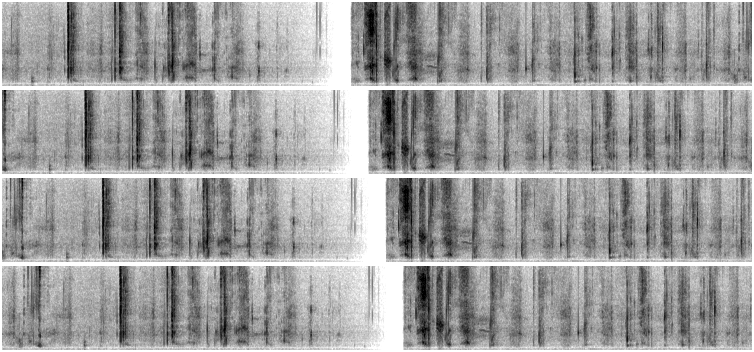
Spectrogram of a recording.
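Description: An animal crunching and chewing food: dense, crisp crunches that come in stretches about seven and a half seconds long, each cut off by a brief silence.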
